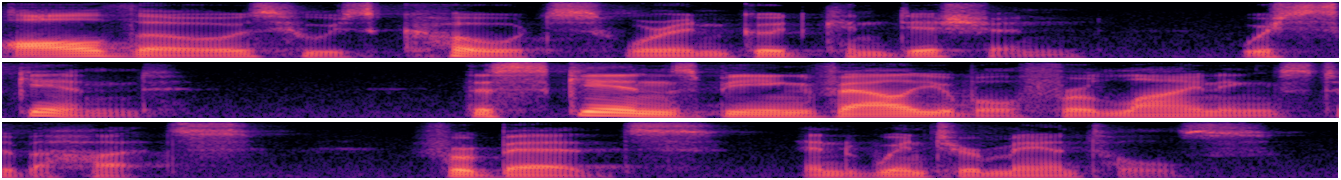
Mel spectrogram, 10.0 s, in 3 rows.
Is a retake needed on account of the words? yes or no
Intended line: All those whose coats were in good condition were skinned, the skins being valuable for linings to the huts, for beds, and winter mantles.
no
